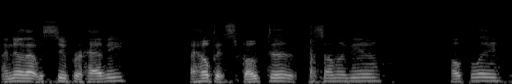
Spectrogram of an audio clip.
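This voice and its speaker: A man's voice: on the high side, steady tone, normal speed, a little mellow. A man hosting a live show, giving impassioned, emotional political commentary and swearing freely. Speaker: livestream show host. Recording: slightly dull audio with faint noise.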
